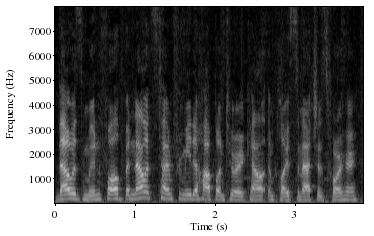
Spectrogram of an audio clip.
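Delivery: ordinary talk, nothing marked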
